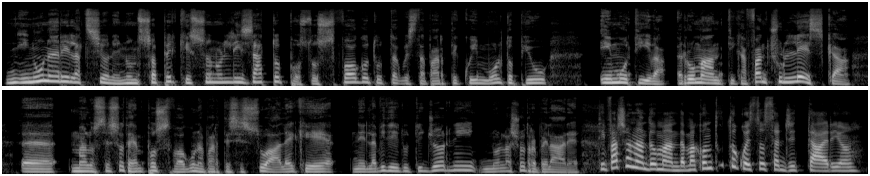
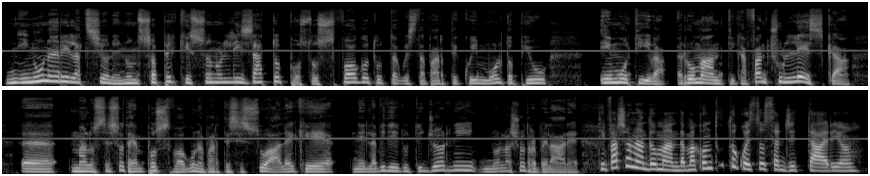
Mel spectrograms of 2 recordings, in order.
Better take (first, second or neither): first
